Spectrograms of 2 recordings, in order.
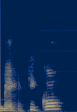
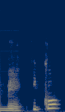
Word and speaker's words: México: la versión oral del nombre de México escrito con x pero pronunciado con j ilustrando la contradicción nunca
